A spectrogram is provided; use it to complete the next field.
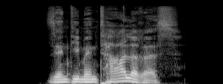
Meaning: strong/mixed nominative/accusative neuter singular comparative degree of sentimental
- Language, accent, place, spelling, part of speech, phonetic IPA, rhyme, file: German, Germany, Berlin, sentimentaleres, adjective, [ˌzɛntimɛnˈtaːləʁəs], -aːləʁəs, De-sentimentaleres.ogg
